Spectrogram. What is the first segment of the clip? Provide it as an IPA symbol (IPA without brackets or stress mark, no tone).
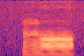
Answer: n̪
